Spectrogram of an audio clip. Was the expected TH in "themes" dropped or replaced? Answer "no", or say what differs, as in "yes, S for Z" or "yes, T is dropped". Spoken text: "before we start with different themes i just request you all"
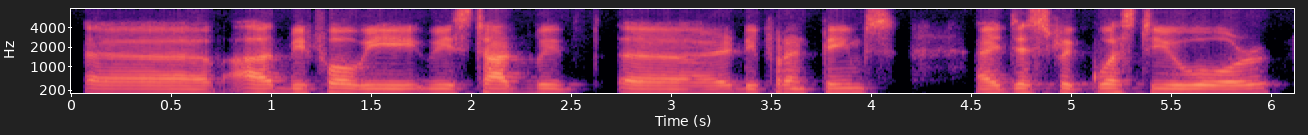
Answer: yes, T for TH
